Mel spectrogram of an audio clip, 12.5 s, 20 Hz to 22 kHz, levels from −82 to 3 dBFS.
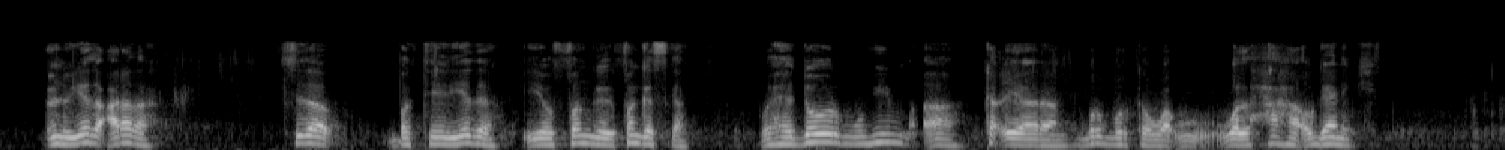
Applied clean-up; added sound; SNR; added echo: neural separator model SepFormer DNS4.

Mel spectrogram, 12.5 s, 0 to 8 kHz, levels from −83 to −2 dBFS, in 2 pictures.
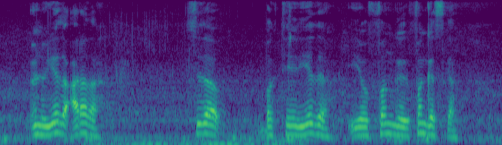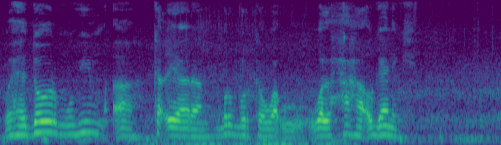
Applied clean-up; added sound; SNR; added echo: none; Water; 16 dB; reverberation time 0.8 s.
